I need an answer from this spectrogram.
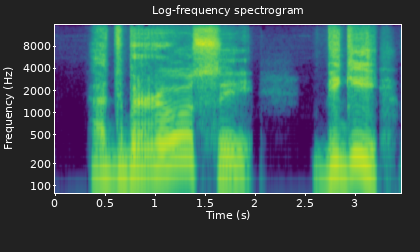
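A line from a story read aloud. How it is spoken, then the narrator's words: Hurried shout. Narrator (Russian): успел крикнуть я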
